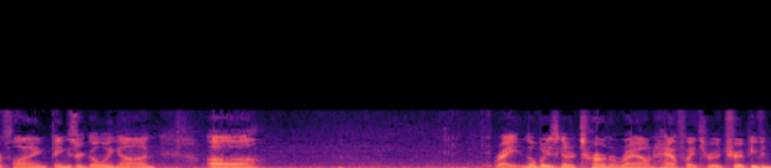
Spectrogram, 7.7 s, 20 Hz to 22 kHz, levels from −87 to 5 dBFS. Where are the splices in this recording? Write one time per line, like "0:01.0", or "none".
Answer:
0:04.9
